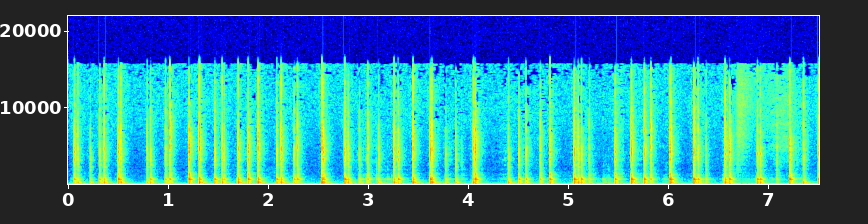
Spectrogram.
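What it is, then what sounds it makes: Light wooden tabletop. Long fingernails tap rapidly on a large, flat, solid light-wood tabletop, including single-finger nail taps. The result is a fast, irregular stream of short, dry clicks with a woody knock and a faint tone near 690 Hz. Each tap dies away almost at once.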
